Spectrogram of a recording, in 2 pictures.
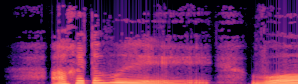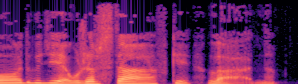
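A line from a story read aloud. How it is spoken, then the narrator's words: Surprised drawl. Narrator (Russian): удивленно протянул слова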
